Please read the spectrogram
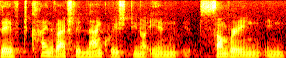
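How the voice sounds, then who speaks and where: Moderate pacing from a man with a dark, mellow tone. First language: not English. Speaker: veterinary researcher, network director. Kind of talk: seminar talk. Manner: halting, many fillers.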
